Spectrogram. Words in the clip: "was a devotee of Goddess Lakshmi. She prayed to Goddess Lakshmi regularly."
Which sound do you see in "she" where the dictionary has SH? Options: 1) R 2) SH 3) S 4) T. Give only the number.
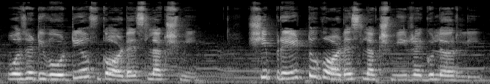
2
